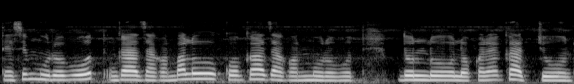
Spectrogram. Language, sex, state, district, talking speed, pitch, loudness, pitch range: Chakma, female, Tripura, Dhalai, 135 wpm, 205 Hz, -15 LUFS, 195-220 Hz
